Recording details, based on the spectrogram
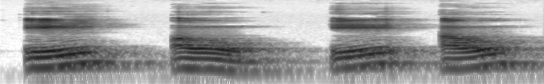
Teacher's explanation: इस प्रकार के स्वर जिनके उच्चारण करते समय हमारा मुख जो है आधा बंद रहता हो उस प्रकार के स्वरों को हम लोग अर्ध संवृत्त स्वर कहते हैं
